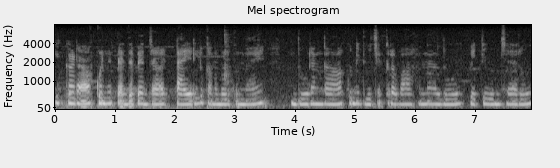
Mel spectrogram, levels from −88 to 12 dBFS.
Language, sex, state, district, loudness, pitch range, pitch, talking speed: Telugu, female, Andhra Pradesh, Chittoor, -17 LUFS, 180-200 Hz, 185 Hz, 90 wpm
